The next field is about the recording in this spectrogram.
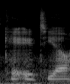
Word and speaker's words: Kato: And basically, the whole thing talks about how their Akita dog named uh, Kato, it's K A T O, how would you say that? – Kato.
